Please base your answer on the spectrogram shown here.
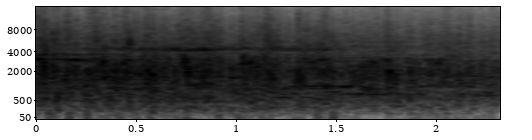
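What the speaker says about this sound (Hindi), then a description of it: "जोरदार तालियां हो जाए" An Indian Idol studio audience gives a loud, sustained round of applause, dense even clapping throughout with no speech over it.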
